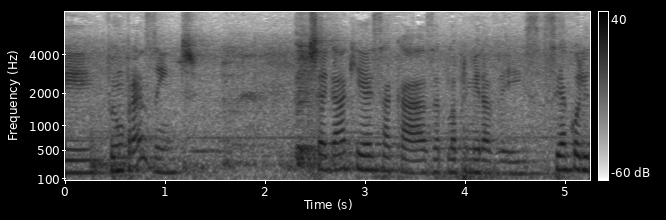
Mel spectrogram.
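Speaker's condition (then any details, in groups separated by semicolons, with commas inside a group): No condition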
